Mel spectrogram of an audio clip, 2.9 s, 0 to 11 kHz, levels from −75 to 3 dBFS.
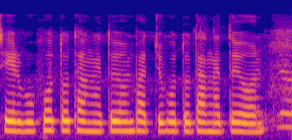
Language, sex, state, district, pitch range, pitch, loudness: Chakma, female, Tripura, West Tripura, 215-230 Hz, 220 Hz, -15 LUFS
